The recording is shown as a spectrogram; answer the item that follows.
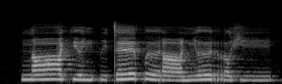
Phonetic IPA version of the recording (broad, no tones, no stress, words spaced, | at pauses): nɑːkʲəːɲpi tɛːpəːɾɑː ɲəːrɔɕiː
